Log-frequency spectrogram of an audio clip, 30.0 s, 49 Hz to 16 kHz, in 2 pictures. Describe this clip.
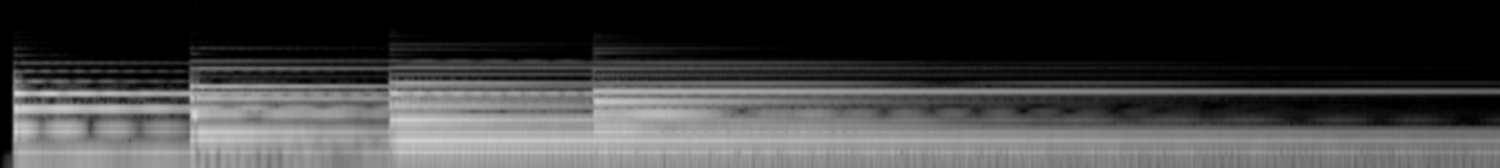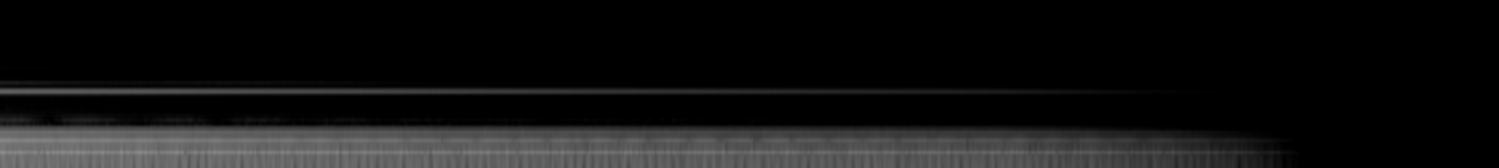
Gong Pause 1x
This is a real 1960's Wandel & Goltermann electromechanical four-tone gong. Gongs like this were in use in the PA systems of German public buildings like schools and theaters to indicate begin and end of pauses. Recorded directly (no microphone) from its internal magnetic pickup. Four tones descending.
